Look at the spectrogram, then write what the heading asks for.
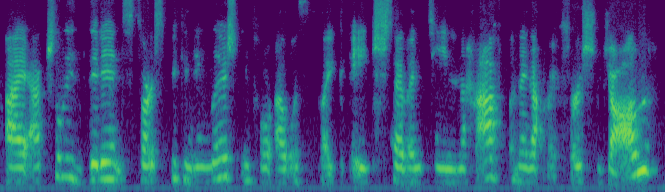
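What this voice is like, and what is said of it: Heavy non-native English accent. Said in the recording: “I still have a heavy accent”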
